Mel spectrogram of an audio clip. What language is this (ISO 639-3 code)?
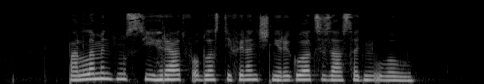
ces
